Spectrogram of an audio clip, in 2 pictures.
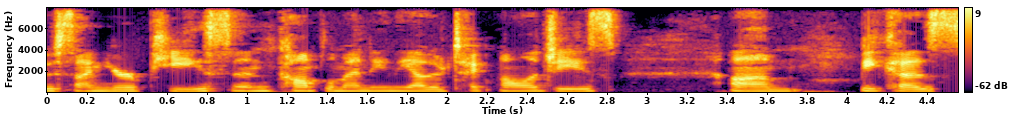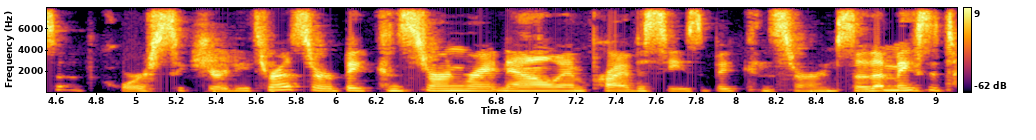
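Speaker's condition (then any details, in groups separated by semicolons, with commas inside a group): No condition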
